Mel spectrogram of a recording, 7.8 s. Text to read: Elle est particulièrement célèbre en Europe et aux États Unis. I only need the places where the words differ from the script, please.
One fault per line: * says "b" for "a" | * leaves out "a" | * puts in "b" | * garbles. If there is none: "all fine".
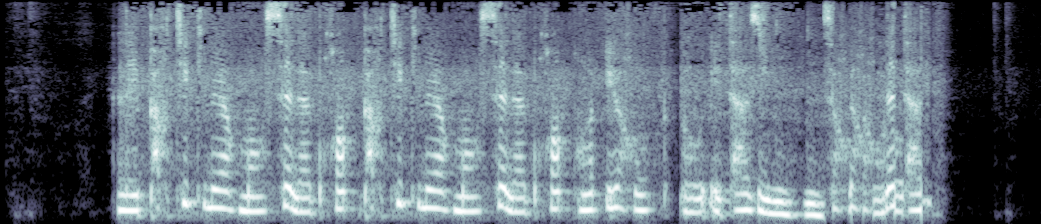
* puts in "particulièrement célèbre"
* leaves out "et"
* garbles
